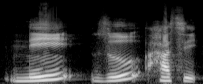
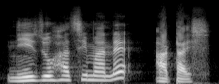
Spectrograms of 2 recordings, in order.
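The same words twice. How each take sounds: First: "Niju হাসি" stretched out very slowly; slow demo. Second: Said in the usual way. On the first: Shown as a demonstration. Teacher demonstrates twenty-eight very slowly for the class. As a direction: draw out every syllable for learners.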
